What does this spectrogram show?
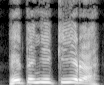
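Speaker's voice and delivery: breathless blurt; urgent panting report. A narrator's reading. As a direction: gasp it out after running. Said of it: "задыхаясь, выпалил подбежавший". (запыхавшись, выпалить)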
